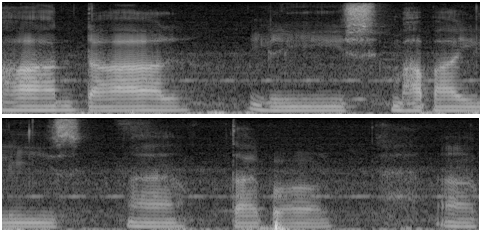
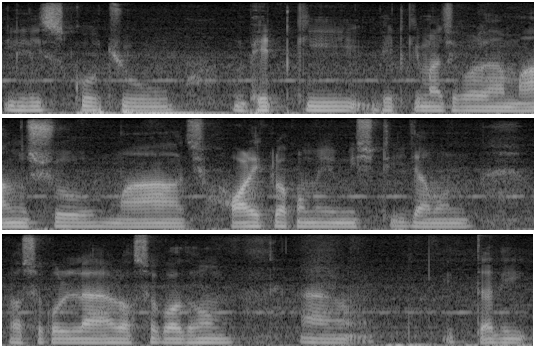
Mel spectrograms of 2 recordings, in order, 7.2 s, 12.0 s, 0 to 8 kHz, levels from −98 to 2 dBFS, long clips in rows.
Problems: constant background noise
